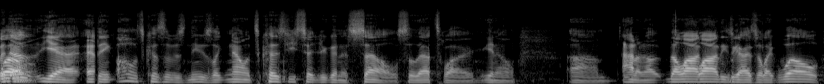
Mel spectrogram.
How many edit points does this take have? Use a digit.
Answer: 4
